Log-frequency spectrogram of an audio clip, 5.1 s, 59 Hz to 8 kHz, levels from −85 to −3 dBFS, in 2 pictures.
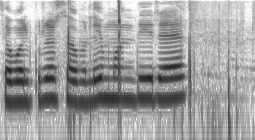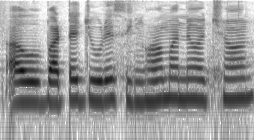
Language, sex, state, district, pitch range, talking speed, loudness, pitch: Odia, female, Odisha, Sambalpur, 230-255 Hz, 130 wpm, -20 LUFS, 245 Hz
